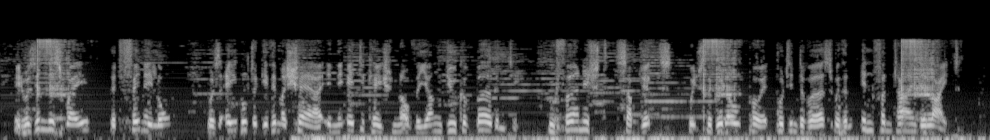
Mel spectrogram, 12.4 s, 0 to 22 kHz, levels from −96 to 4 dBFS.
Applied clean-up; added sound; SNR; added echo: classical method spectral subtraction.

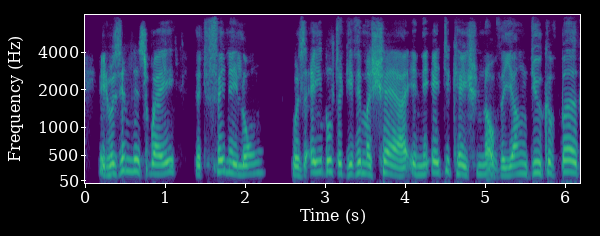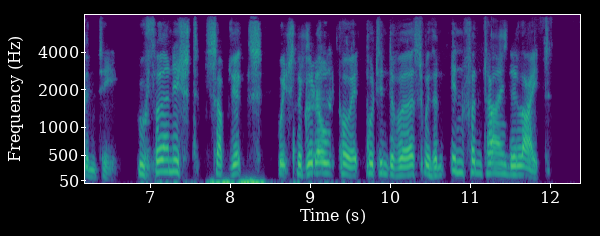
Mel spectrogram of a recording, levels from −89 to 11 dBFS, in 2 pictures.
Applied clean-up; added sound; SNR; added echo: neural mask model Resemble Enhance denoiser.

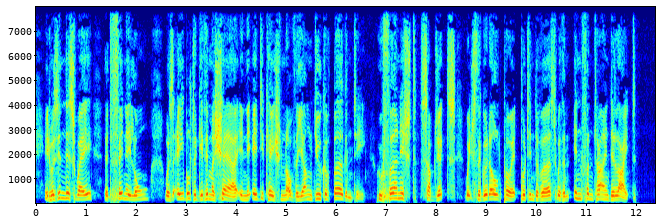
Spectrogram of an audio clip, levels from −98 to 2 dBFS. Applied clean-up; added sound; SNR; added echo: none; none; none; none.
